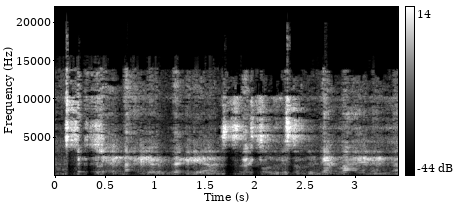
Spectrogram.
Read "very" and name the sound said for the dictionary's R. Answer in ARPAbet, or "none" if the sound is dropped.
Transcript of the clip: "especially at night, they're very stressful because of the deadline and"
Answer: none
